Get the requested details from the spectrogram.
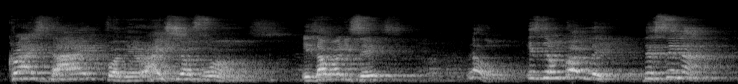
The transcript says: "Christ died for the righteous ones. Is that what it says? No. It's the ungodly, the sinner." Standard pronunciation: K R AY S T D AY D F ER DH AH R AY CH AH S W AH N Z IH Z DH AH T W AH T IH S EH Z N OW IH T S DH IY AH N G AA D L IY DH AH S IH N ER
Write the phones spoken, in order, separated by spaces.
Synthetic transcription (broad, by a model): K R AY S T D AY D F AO DH AH R AY CH AH S W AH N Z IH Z DH AH T W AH T IH S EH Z N OW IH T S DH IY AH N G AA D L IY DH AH S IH N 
